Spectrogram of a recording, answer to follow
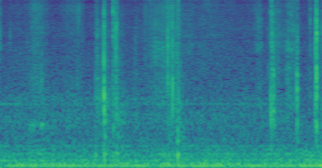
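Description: Faint rustle of a hand and fountain pen being handled over paper, with a few light clicks near the middle.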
